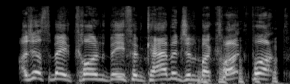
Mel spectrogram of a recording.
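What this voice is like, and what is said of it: Strained, choking Shrek-like cartoon voice. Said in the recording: “how Shrek would say ... That is not a safe accent for you to do. You were choking.”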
